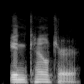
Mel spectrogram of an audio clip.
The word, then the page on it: encounter: American English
